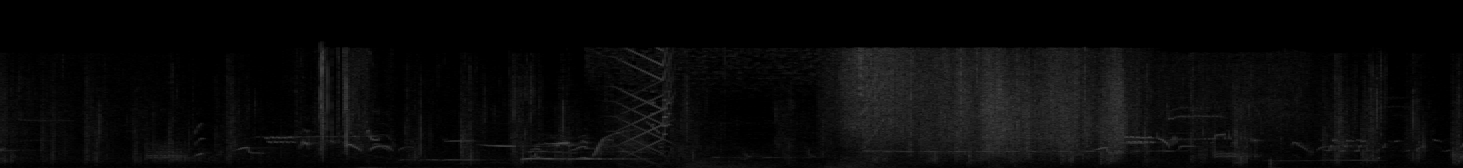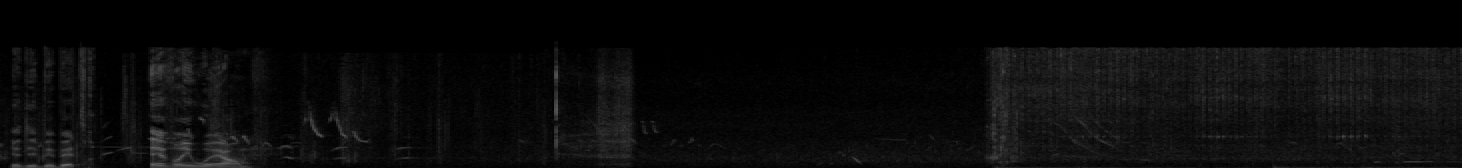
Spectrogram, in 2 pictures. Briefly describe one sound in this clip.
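Footsteps rustle through tall grass and leaves.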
